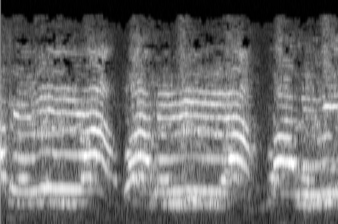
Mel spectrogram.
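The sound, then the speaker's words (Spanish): A crowd of residents protesting in the streets of Cuba shouts the slogan "Patria y vida" in unison, three loud chanted bursts separated by brief pauses, the massed voices strong and sustained. “mientras los vecinos salieron a la calle a protestar por las condiciones en las que están, también a pedir la libertad para los que están detenidos y a gritar lo que ya es un motivo de inspiración para todos los cubanos, a gritar patria y vida.”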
